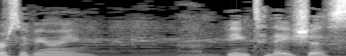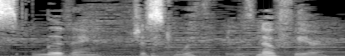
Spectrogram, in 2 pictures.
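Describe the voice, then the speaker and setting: A woman's very deep, low pitch in monotone, flat intonation at a fairly slow pace, with long, frequent pauses, big swings in loudness and music in the background. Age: young. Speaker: yoga instructor. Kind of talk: interview answer. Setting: studio.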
